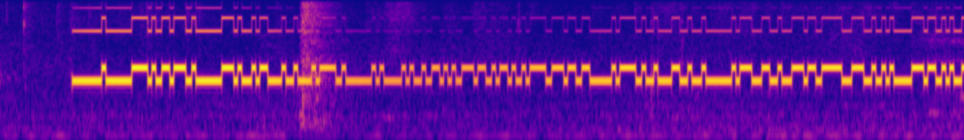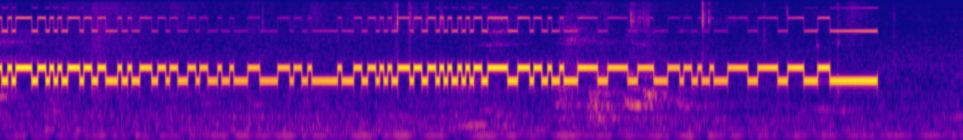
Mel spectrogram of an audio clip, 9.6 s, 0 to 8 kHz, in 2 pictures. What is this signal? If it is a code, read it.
RTTY (50 baud, 450 Hz shift), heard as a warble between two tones, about 1550 Hz centre, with fading and the noise of a crowd indoors. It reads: HB3XFR DE VE0ZP TNX FER CALL. UR RST 559 559.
